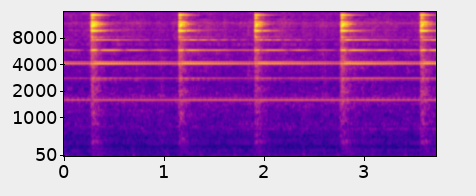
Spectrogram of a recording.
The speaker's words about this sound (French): La pendule sonna 11 heures.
